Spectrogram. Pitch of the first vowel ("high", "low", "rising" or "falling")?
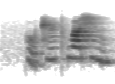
low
